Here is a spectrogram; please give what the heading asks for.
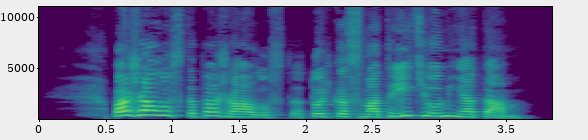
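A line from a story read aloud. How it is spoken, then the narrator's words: Joking shout. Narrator (Russian): шутливо крикнула она нам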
